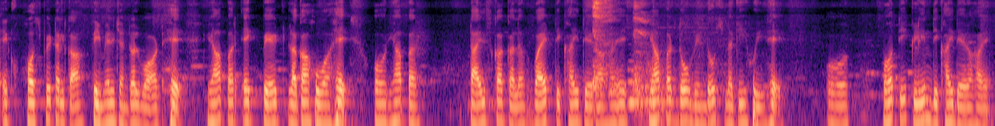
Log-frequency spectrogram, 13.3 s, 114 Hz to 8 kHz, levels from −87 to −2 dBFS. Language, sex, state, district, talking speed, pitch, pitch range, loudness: Hindi, male, Bihar, Sitamarhi, 185 wpm, 125 Hz, 115-130 Hz, -20 LUFS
